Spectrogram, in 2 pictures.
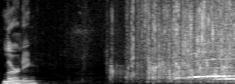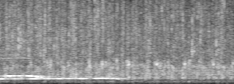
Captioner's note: applause, cheering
